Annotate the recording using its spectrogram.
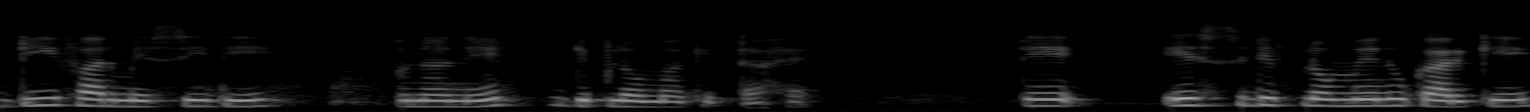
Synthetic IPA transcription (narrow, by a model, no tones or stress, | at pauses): ɖiːpʰaːɾmeːsiːd̪iː | ʊnãːneːɖɪploːmaːkiːt̪aːhɛː | t̪eː | ɪsɖɪploːmeːnũːkəɾkeː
